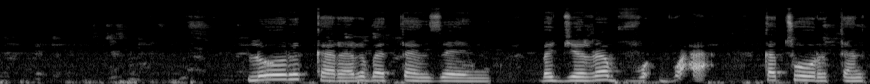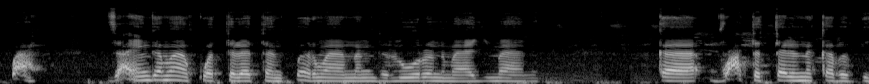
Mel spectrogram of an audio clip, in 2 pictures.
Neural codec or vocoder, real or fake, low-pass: none; real; 14.4 kHz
